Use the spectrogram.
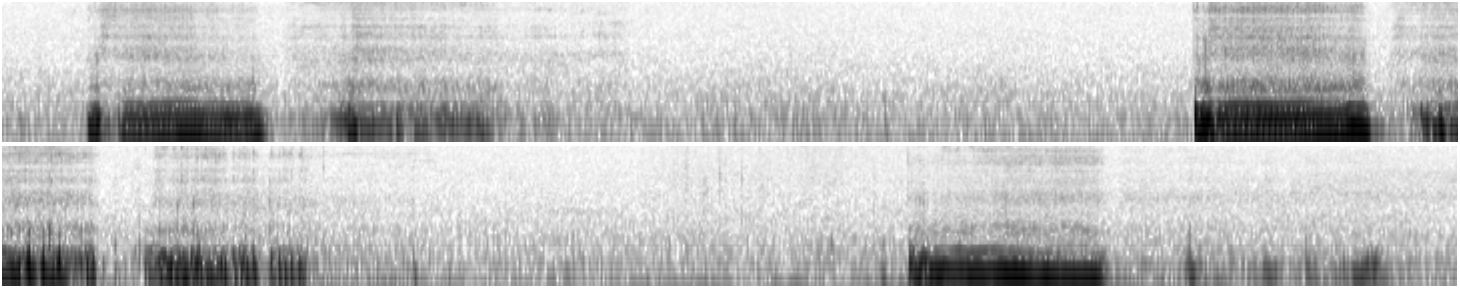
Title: Cute puppy cockapoo sleeping and snoring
